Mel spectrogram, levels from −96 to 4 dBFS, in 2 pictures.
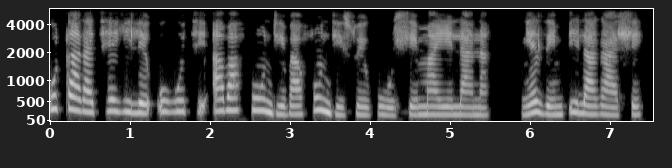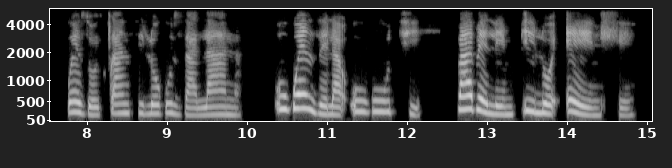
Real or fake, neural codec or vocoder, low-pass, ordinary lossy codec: real; none; 5.4 kHz; Opus, 64 kbps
